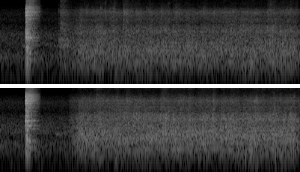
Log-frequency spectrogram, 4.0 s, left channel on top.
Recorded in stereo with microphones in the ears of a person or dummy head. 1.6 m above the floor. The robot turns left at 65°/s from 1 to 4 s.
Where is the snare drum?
40° right (ahead or behind), 1.0 m.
